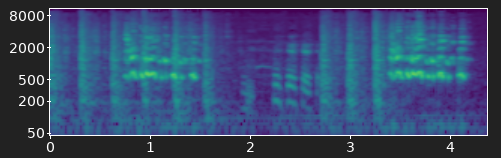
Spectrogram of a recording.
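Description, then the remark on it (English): Heirloom turkeys in a pen outside greenhouses gobble loudly after their pen is tapped, in two rapid, rattling bursts separated by a short pause filled with softer clucking calls. “Allen taps on the turkey's pen to get them to sound off.”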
